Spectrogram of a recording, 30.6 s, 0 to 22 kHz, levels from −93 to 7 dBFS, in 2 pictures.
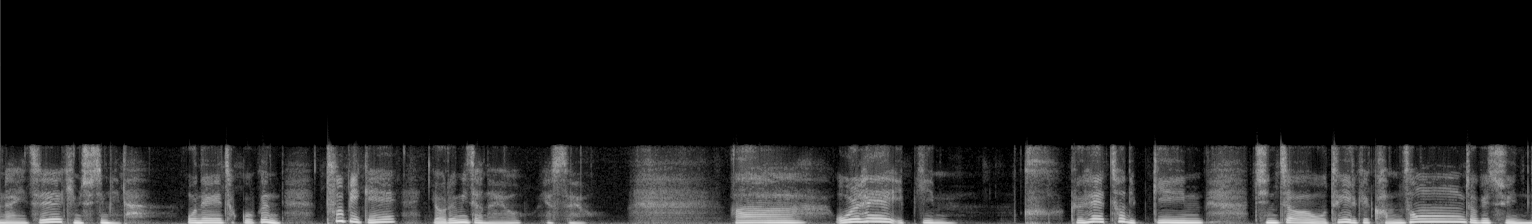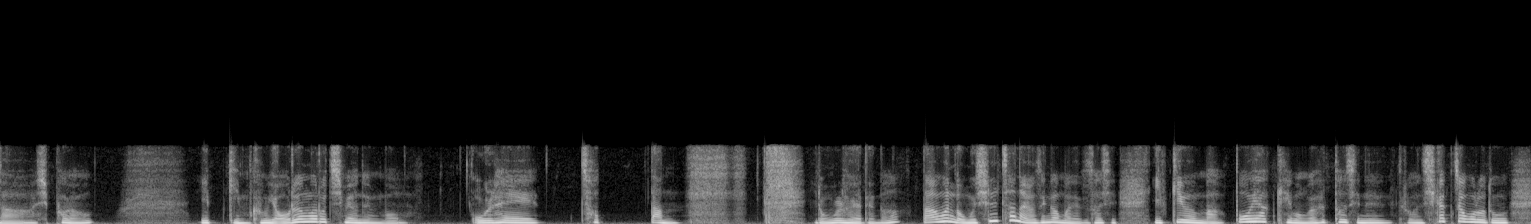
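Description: From start to finish the speech carries a breathy, grainy edge. The upper frequencies sound hissy and smeared rather than crisp, and the damage is plainly audible. The likely cause is Bluetooth LC3 compression. The LE Audio transform codec has thrown away much of the upper spectrum and filled the gaps with synthetic noise. That degree of loss fits a low bitrate of around 32 kbps with short 7.5 ms frames.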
